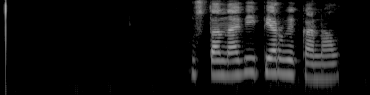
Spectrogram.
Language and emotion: Russian, neutral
